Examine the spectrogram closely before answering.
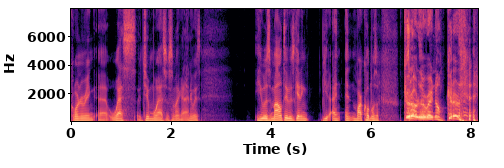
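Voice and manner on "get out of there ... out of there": very high, loud screaming. Retelling a coach yelling orders to a mounted fighter: imitating Mark Coleman screaming. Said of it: "he was screaming".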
